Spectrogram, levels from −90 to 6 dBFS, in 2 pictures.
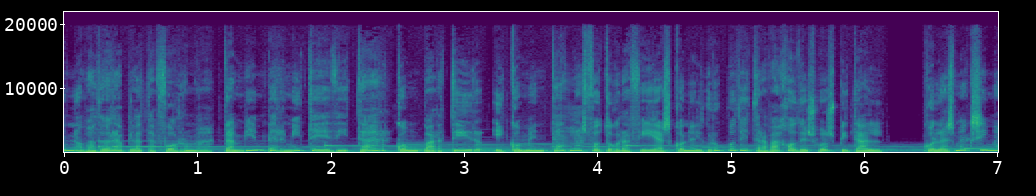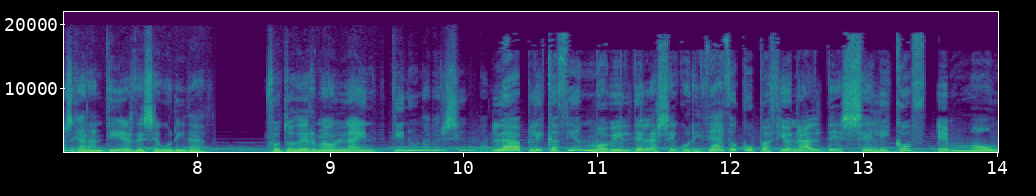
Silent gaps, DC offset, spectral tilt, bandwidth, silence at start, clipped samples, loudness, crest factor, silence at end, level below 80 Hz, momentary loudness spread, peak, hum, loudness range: none; under 0.1%; -5.5 dB/octave; 19.5 kHz; 0 s; under 0.1%; -19 LUFS; 14 dB; 0 s; -42 dBFS; 5 LU; -4 dBFS; none; 1 LU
